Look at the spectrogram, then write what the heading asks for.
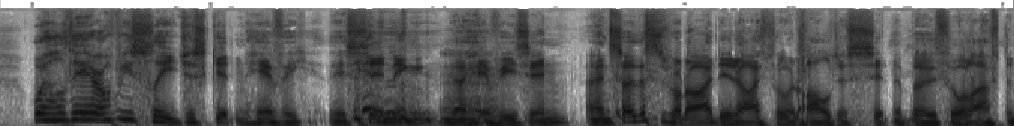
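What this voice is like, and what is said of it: Usual voice. Nothing is said of it.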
